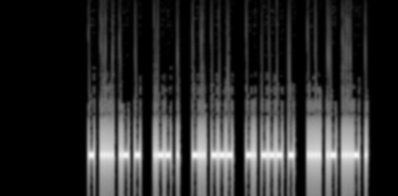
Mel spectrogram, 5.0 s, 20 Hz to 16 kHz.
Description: Morse code, heard as a keyed tone, about 48 wpm, 700 Hz. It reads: THAT WE DO NOT HAVE
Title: Sets of 5 Words Encore 50wpm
